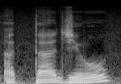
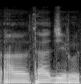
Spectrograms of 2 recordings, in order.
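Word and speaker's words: التاجر: nya tidak dibaca ya jadi salah kalau kita membacanya hal-hal tajir udah jadi itu salah hadits ini juga ada tanda tasdid ya toshida jadi ini membantu kita untuk membacanya ya sehingga kita jangan membacanya altajirun tapi attajiru ya hai namun dalam kasus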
